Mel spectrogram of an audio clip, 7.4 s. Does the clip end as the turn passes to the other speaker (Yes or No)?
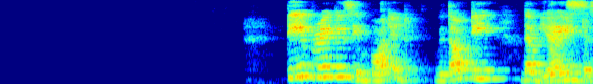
Yes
